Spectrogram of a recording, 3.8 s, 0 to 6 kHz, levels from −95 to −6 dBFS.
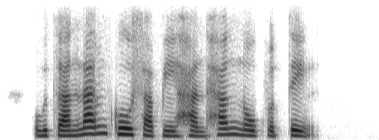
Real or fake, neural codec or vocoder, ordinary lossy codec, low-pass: fake; codec, 16 kHz, 0.8 kbps, ZipCodec; Opus, 32 kbps; 5.4 kHz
